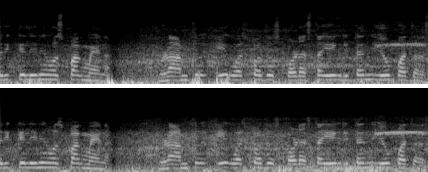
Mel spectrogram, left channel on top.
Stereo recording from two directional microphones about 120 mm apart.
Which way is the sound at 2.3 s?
45° left (ahead or behind).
